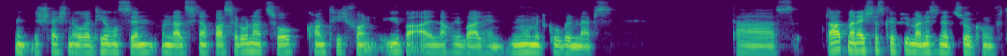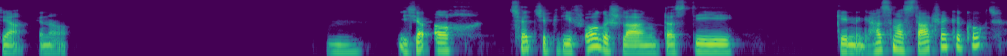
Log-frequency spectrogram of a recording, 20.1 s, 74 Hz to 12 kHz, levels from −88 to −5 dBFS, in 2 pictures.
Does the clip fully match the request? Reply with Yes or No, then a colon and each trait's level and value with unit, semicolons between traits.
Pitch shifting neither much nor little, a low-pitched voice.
Yes: average, 3.6 semitones; low, 110 Hz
